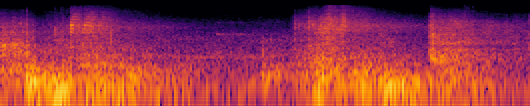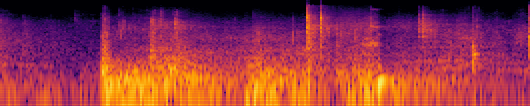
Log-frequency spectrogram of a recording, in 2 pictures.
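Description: Scooters rolling and knocking on wooden skatepark ramps in a large hall, with a heavy thud about three seconds in and a few sharp clacks after it.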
